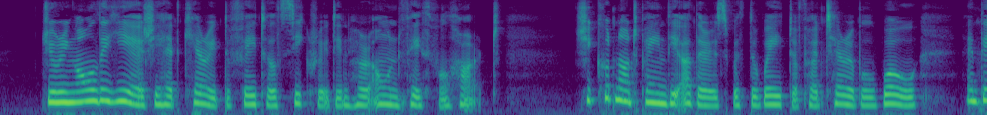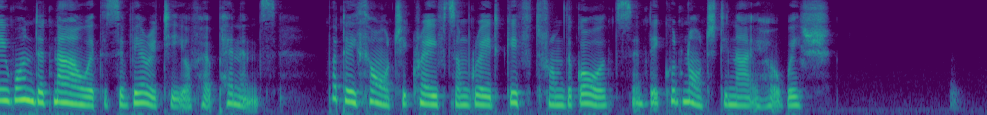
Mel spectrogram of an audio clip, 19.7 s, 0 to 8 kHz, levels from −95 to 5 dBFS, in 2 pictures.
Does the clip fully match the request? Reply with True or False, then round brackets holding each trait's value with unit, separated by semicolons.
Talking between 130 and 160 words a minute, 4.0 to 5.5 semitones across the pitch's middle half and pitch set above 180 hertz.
False (170 wpm; 4.7 semitones; 190 Hz)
